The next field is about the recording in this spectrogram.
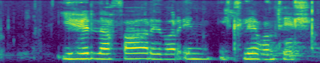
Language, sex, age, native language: Icelandic, female, 12, Icelandic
